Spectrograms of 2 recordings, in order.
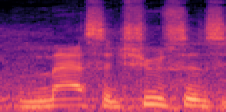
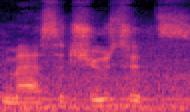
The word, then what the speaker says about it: Massachusetts: I pronounce this as Massachusetts. You lived in the state. How do you pronounce it? That's it, Massachusetts. Massachusetts. Let's just confirm one time with the dictionary. Dictionary says Massachusetts.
